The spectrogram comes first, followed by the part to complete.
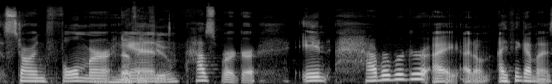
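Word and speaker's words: Habersberger: It's Haberburger, but you've been mispronouncing as Hazerburger, I think, earlier.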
